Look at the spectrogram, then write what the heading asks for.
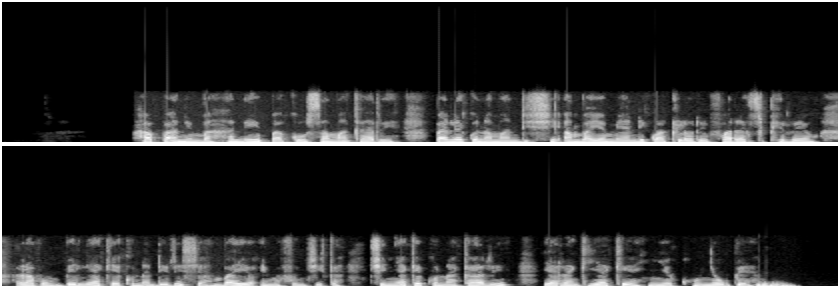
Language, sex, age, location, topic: Swahili, female, 25-35, Nakuru, finance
